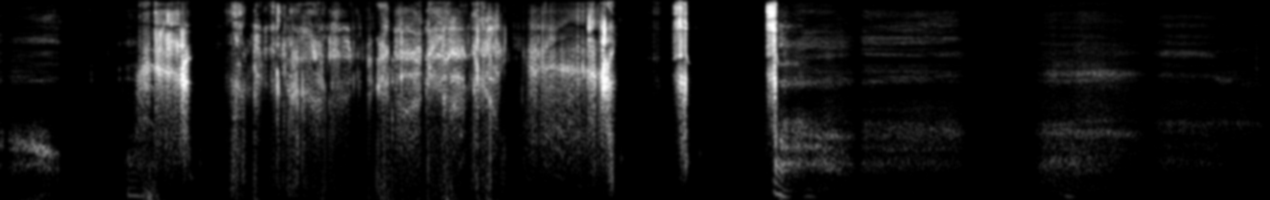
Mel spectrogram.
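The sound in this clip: Wet mouth sounds of licking and nibbling an ear: irregular crunchy, smacking bursts with soft breathing between them, fairly close and clear with short pauses, no talking.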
